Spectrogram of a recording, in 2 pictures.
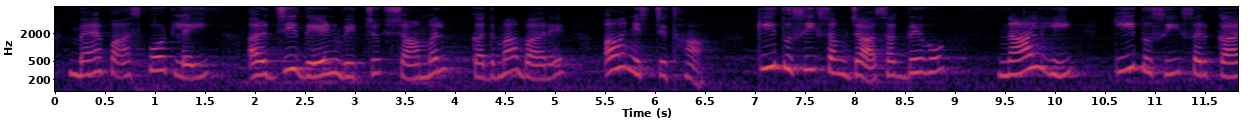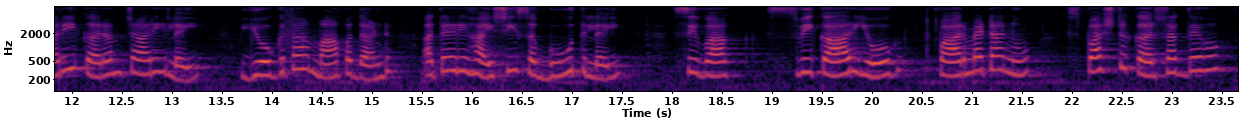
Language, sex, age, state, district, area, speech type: Punjabi, female, 18-30, Punjab, Ludhiana, urban, read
